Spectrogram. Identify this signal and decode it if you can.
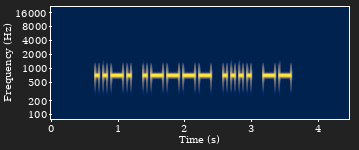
Morse code, heard as a keyed tone, about 20 wpm, 700 Hz. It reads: F1HM
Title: DXCC-100 Call Signs - 4 Characters - Repeated 2x - 20wpm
